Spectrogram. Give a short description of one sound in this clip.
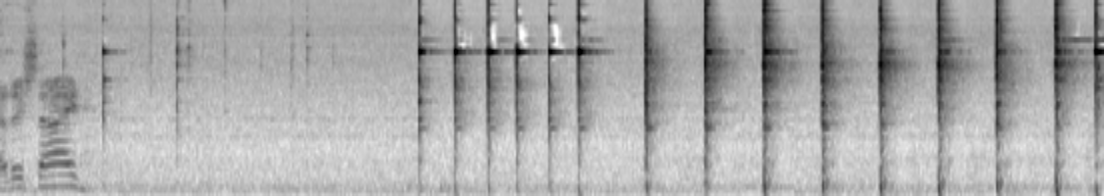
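A hammer strikes metal on an anvil in quick, ringing blows.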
